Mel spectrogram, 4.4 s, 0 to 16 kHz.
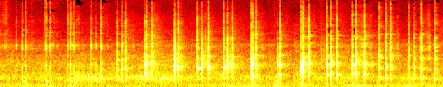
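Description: A clear glass mason jar with a metal lid, partly filled with water, is held in one hand and tapped on its glass side with the fingertips of the other hand. About twenty-one quick, dry taps come in an uneven rhythm, each giving a short, hollow ping near 1 kHz that dies away almost at once.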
